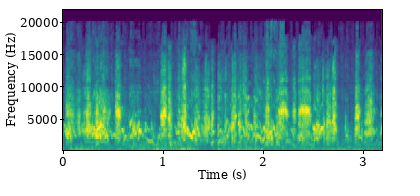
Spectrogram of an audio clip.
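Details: Aviary budgies chirping together: a steady wash of rapid, raspy high twitters with brief bright whistled notes scattered through it.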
